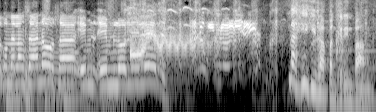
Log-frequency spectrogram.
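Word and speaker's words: M. Lhuillier: Ay, padala ko na lang sa sa Loliler. Nahihirapan ka rin bang bigkasin ang brand name ng M. Lulier? English speakers commonly pronounce it as Lulier. But for Filipinos, mas madaling ibigkas ang Luilier.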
